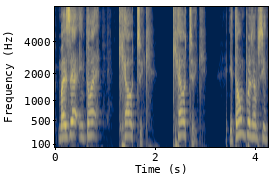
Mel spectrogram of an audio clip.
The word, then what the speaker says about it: Celtic: O irlandês pronuncia Celtic. Caraca. Porque o C em gaélico é K.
